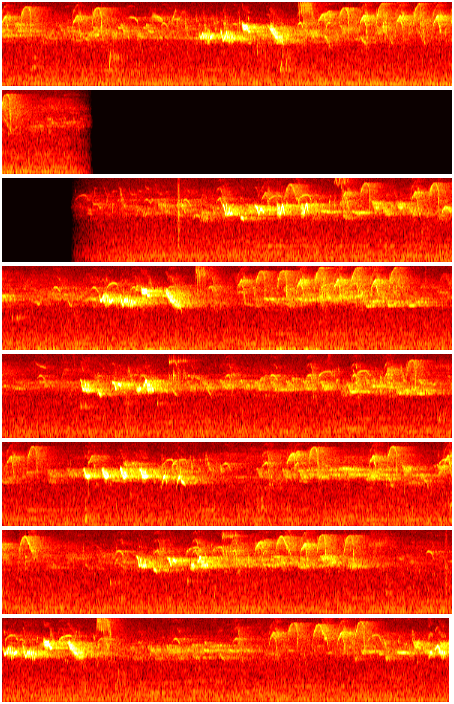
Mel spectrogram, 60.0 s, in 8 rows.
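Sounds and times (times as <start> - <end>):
birds chirping and trilling: 0.0 - 9.0, 16.3 - 59.9
faint steady hum: 16.7 - 59.9.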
